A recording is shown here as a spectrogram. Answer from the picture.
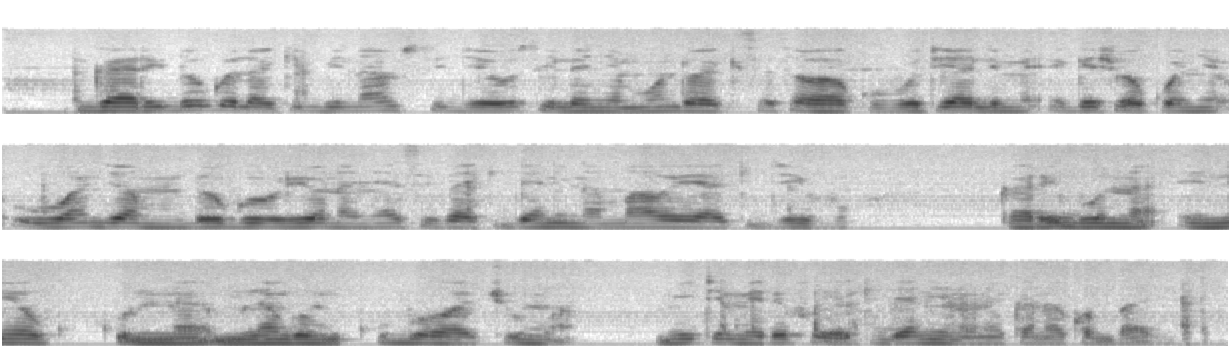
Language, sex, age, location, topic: Swahili, male, 18-24, Nairobi, finance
